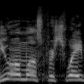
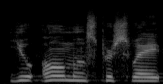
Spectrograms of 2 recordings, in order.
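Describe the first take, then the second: First: It is said in a hard, scornful tone. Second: It is said in a soft, gentle tone. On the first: The listener mocks the attempt to persuade him. The speaker calls it right. "It's much harder than that" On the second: The listener is nearly won over. The speaker calls it wrong. "It's not like"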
